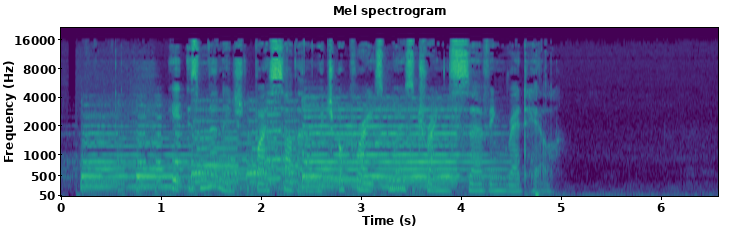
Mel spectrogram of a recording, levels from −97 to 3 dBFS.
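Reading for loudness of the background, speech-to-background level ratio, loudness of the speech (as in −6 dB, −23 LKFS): −34.5 LKFS, 8.5 dB, −26.0 LKFS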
